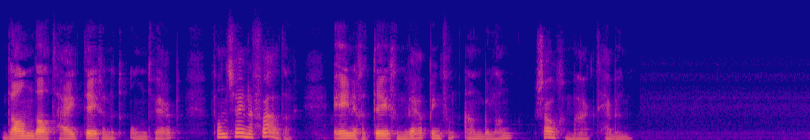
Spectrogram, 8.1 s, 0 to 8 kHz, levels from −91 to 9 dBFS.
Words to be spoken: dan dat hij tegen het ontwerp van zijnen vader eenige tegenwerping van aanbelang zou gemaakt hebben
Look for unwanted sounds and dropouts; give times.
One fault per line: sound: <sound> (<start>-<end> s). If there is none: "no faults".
no faults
